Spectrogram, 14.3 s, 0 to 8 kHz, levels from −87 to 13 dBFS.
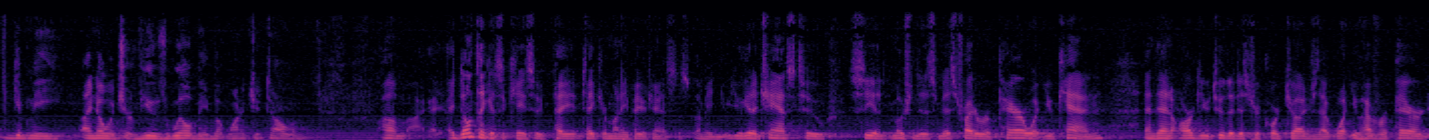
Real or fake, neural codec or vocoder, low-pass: real; none; 7.2 kHz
